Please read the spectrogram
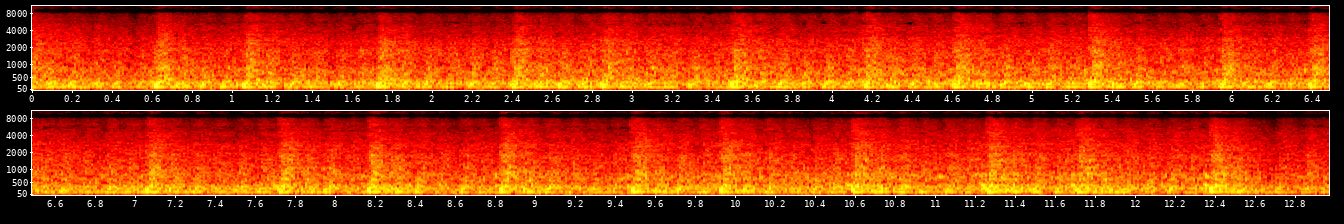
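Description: Percussion-driven music with a steady beat about twice a second over a low sustained drone.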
